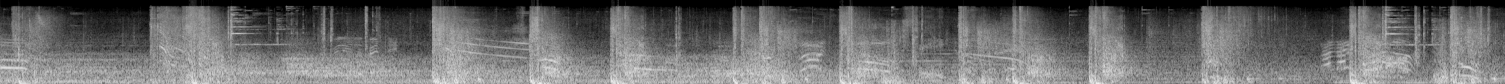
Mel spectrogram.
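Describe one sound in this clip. Gunshots crack loudly, one at a time, with echoes after each.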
